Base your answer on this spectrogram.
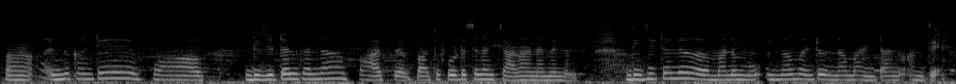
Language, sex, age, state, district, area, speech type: Telugu, female, 18-30, Telangana, Yadadri Bhuvanagiri, urban, spontaneous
